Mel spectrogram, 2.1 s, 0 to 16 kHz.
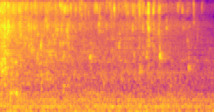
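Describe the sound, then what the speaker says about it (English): Hot water from a bowl that held marinating goat for curry is poured into a pot, a soft, steady, faint trickling and splashing that runs continuously throughout. "in the bowl that the goat was marinating in, I added about 3 cups of hot water. And I'm gonna pour it into here."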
